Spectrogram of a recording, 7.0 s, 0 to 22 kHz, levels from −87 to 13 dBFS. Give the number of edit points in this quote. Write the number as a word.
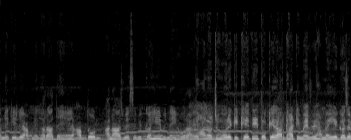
one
